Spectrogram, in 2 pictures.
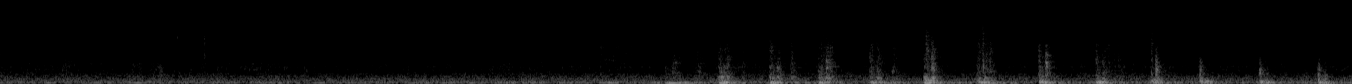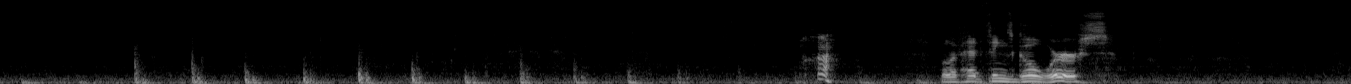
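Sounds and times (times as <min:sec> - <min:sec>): soft knocks: 0:06.6 - 0:22.9.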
